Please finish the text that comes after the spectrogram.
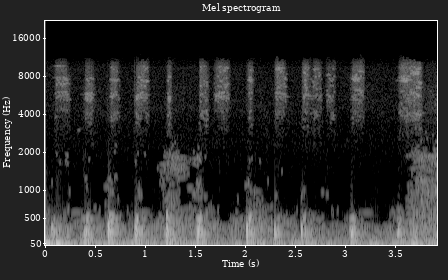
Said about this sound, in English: So I just write that.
